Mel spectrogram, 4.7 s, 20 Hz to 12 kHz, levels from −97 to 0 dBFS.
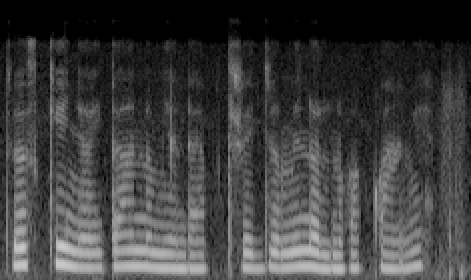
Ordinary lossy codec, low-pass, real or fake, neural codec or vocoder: Opus, 32 kbps; 7.2 kHz; real; none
